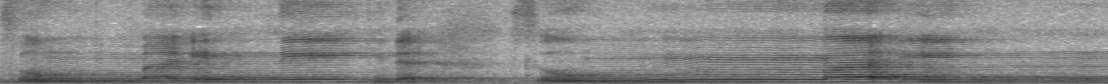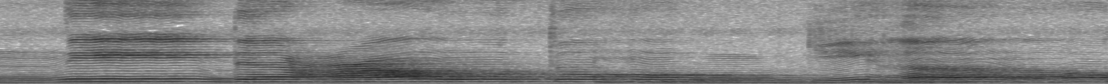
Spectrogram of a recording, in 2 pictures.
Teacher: ada mim tasydid, ditahan sejenak dan kita sempurnakan bunyi dengungnya. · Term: gunnah musyaddadah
